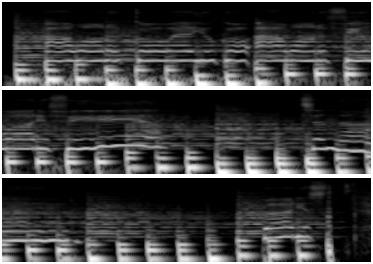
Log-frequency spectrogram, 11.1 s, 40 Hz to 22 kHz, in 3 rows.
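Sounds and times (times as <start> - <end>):
steady pulsing beat and bass: 0.0 - 10.6
dry sung vocal without delay: 0.3 - 5.8, 6.7 - 8.4, 10.0 - 11.0.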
